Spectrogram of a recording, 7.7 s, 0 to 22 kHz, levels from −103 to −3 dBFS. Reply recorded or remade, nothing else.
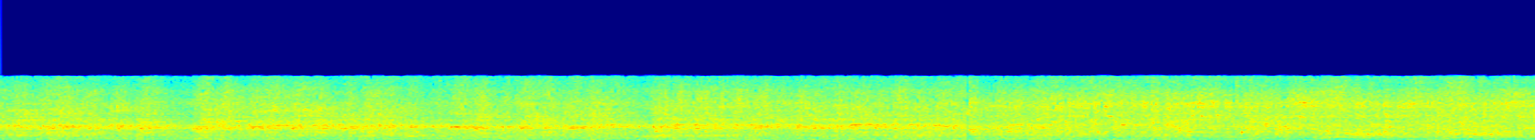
recorded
